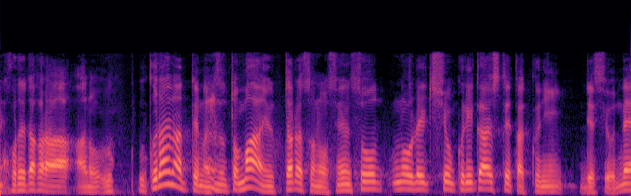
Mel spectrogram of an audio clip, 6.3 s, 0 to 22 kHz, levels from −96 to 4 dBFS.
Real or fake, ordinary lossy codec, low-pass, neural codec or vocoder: fake; none; 7.2 kHz; codec, 16 kHz, 2 kbps, FreqCodec, larger model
